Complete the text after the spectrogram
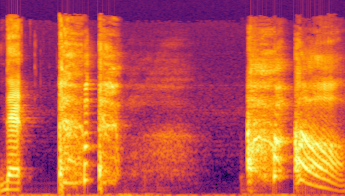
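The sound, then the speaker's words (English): A person coughs several times in quick, harsh bursts, followed after a pause by a short voiced sound at the end. “I better get over this fucking cough.”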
